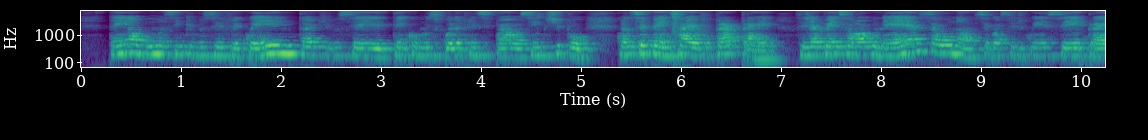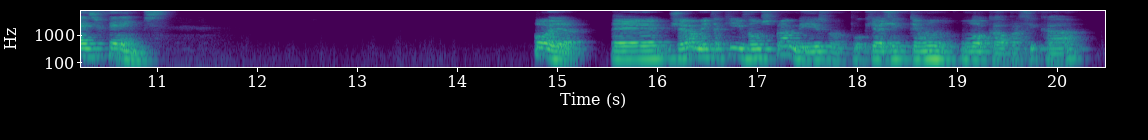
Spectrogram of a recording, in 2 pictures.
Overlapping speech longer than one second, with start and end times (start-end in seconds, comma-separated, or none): none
